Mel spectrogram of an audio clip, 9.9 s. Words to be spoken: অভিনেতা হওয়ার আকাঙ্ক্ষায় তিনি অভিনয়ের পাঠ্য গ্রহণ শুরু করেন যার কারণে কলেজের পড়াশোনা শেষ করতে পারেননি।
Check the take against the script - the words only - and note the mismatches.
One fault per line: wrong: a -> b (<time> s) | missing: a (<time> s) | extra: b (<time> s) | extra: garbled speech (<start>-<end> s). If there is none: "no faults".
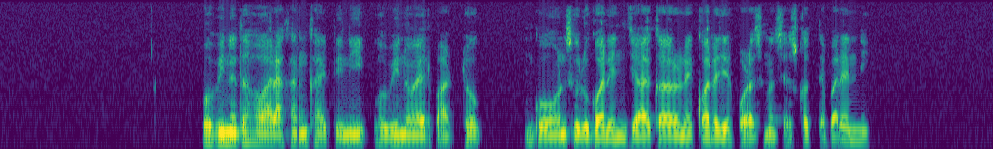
no faults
